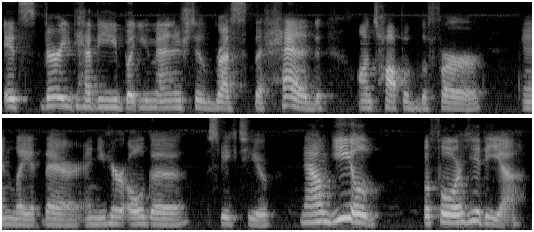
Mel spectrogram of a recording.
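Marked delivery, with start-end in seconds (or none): 8.3-10.4 put-on high, raised-pitch old lady voice. Narrating a scene where Olga speaks to the listener, in Olga old lady voice. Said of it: "My old lady voice is a bit scarbled".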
